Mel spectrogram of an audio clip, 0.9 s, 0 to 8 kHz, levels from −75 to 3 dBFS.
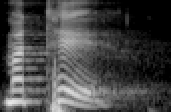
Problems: echo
